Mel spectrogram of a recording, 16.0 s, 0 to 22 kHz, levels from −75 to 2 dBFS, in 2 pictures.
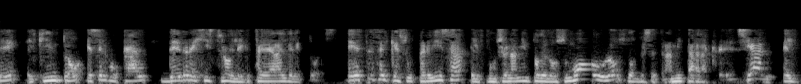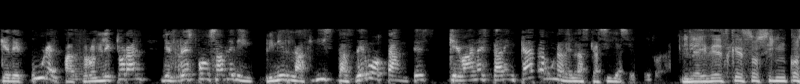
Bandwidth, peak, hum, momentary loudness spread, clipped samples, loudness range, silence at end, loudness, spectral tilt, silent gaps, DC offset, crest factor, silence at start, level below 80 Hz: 5.4 kHz; -4 dBFS; none; 6 LU; under 0.1%; 1 LU; 0 s; -18 LUFS; -11 dB/octave; none; under 0.1%; 14 dB; 0 s; -48 dBFS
